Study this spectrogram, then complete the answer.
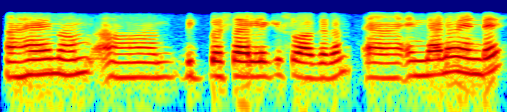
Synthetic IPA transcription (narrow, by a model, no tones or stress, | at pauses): ɐɦajmaːm | bik̚bɐsaːɾileːk̬ʲːɨsʋaːɡɐðɐme̞nd̪aːɳɨʋe̞ːɳɖe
